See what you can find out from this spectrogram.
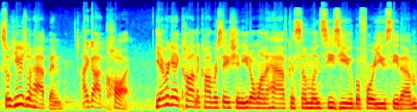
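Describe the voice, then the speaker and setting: Talking very fast with an American accent, a woman's pitch swings very widely. Her voice carries audible room echo, with crowd noise in the background. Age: 30s. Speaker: comedian. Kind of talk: stand-up. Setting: stage with audience. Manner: animated.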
